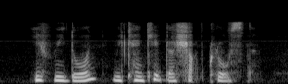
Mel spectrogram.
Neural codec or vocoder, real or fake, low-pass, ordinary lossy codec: none; real; 7.2 kHz; AAC, 32 kbps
